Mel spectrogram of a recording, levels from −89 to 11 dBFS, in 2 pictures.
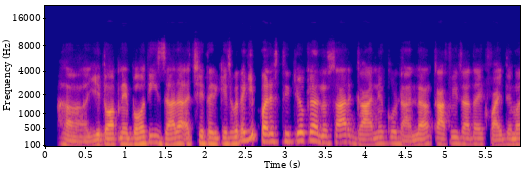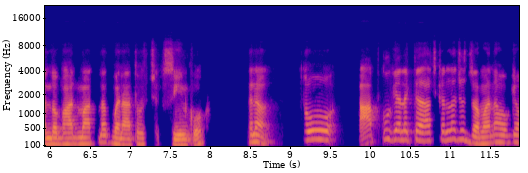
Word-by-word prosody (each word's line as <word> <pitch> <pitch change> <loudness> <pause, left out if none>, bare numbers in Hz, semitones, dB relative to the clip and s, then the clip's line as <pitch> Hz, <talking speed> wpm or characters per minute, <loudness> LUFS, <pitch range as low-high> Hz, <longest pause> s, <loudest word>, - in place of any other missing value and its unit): हाँ, 95 -6 -2
ये 105 +5 -1
तो 120 - +2
आपने 120 +2 +4
बहुत 125 +3 +2
ही 155 0 -3
ज़्यादा 125 0 +3
अच्छे 130 +3 -1
तरीके 130 -1 -1
से 130 - -3
बताया 145 +8 +1
कि - - +2
परिस्थितियों 180 +1 +3
के 200 +1 +2
अनुसार 155 -2 +3
गाने 115 +3 +2
को 140 - -4
डालना 105 +5 0
काफ़ी 140 0 +3
ज़्यादा 125 -1 -1
एक 125 - -7
फ़ायदेमंद 120 +4 0
और 130 - +1
भावात्मक 130 +4 0
बनाता 125 -1 0
च 125 - -14
सीन 110 0 +1
को, - - 0 0.6
है - - 0
ना? - - +3 0.5
तो 220 +1 -1 0.2
आपको 240 - +1
क्या 220 -1 -2
लगता 215 0 -2
है 195 - +5
आजकल 200 +2 -4
ना 230 - -4
जो 225 0 -7
ज़माना 145 -3 0
हो 160 -1 -2
गया 160 +1 -4
135 Hz, 205 wpm, -22 LUFS, 120-175 Hz, 0.6 s, है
